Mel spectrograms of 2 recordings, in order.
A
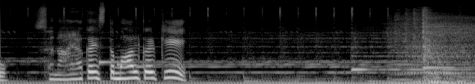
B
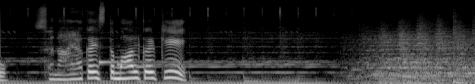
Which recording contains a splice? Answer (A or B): B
